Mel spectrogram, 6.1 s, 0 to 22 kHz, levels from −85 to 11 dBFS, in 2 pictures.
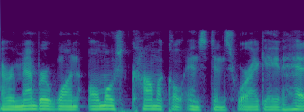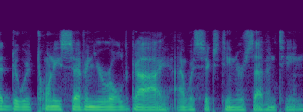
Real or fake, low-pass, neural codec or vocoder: real; 7.2 kHz; none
